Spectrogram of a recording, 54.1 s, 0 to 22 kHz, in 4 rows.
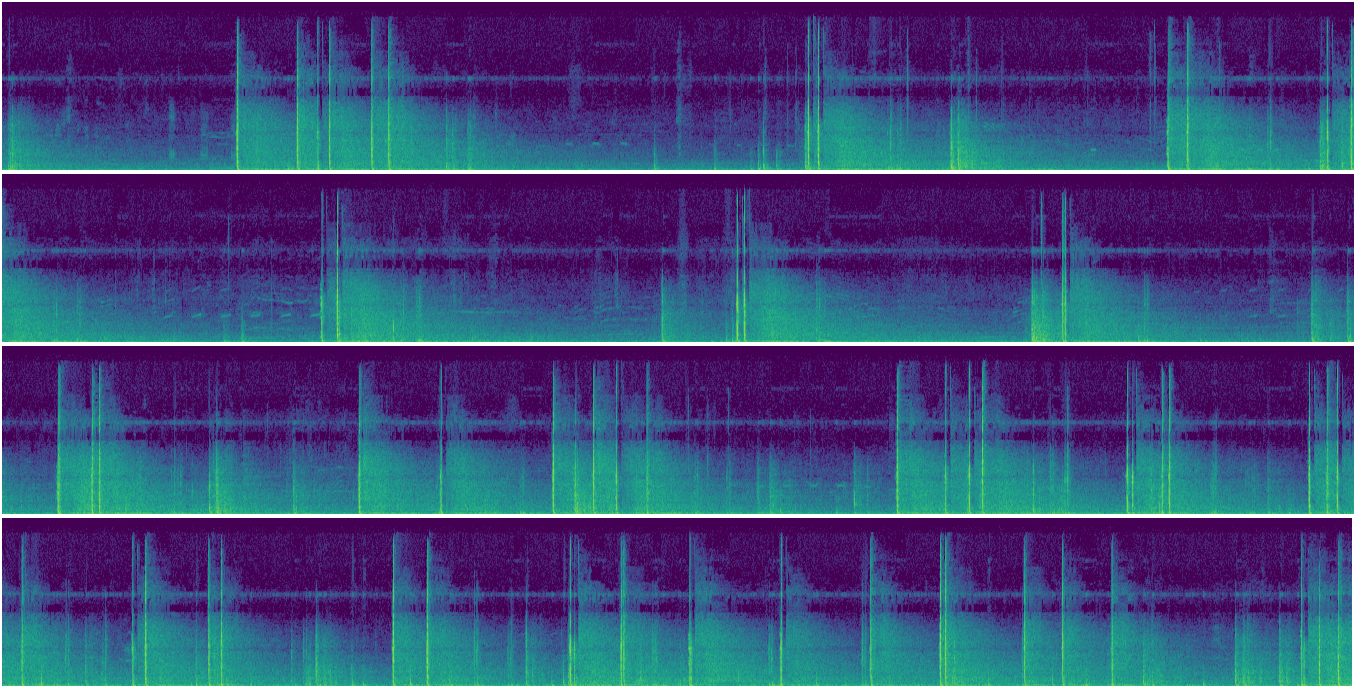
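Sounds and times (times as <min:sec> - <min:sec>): fireworks crackle: 0:00.0 - 0:05.7, 0:26.5 - 0:54.0
fireworks bursting with bangs: 0:00.0 - 0:54.0.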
